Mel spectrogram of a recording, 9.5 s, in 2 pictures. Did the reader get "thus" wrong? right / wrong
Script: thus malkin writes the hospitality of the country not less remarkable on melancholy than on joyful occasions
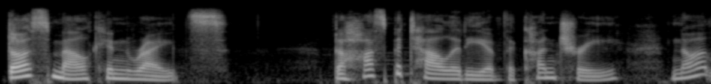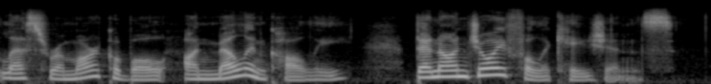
right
